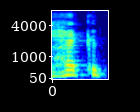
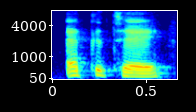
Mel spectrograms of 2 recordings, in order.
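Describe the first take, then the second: First: The word starts with an H sound. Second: The word starts with a vowel sound. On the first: The speaker calls it wrong. "I've been saying Hecate" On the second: The speaker calls it right. "You don't pronounce the H"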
